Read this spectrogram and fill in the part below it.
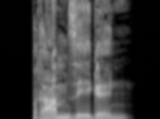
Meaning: dative plural of Bramsegel
- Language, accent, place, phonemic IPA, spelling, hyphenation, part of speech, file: German, Germany, Berlin, /ˈbʁaːmˌz̥eːɡl̩n/, Bramsegeln, Bram‧se‧geln, noun, De-Bramsegeln.ogg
